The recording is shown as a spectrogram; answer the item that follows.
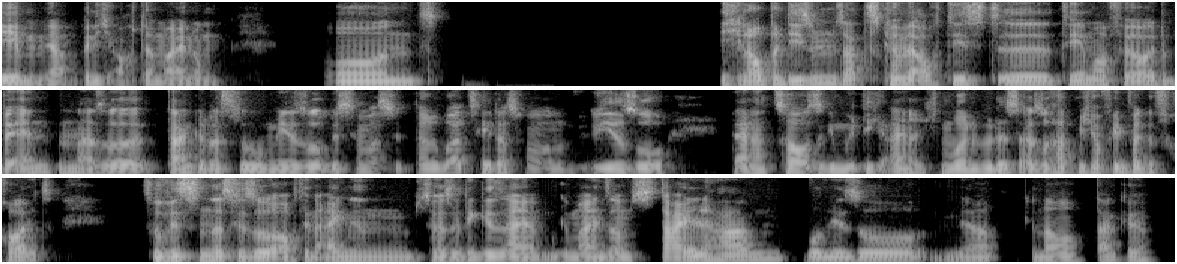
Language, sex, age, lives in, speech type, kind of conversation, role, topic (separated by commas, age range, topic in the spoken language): German, male, 18-19, Germany, conversation, podcast, host, Wie machst du dein Zuhause gemütlich?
